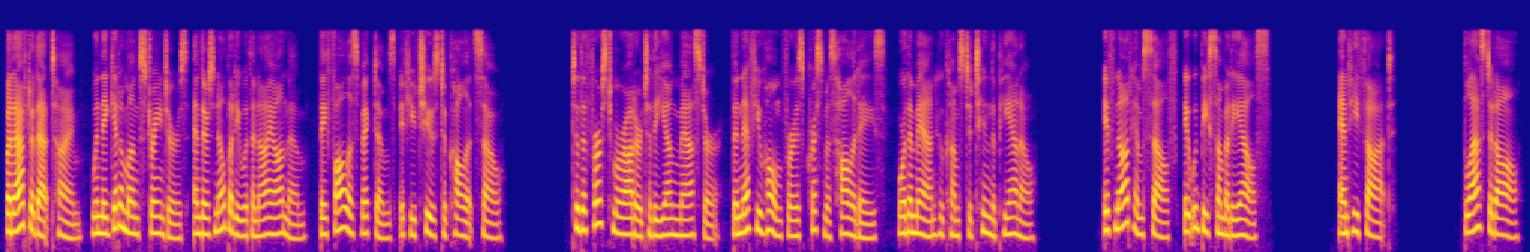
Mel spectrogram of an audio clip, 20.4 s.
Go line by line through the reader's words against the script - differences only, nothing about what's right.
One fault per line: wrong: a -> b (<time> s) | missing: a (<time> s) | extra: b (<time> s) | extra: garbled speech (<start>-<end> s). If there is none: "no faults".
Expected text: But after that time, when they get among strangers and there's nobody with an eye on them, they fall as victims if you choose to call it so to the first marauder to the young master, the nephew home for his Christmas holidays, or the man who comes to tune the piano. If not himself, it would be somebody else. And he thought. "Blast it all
no faults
